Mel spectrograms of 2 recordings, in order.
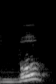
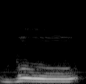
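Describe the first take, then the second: First: The vowel is short. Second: The vowel is long. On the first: "the ba by itself with a dhamma" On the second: "the long vowel"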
